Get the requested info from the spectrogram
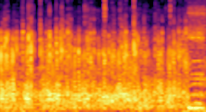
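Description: Canopy bag dragged along a paved road: a steady, grainy scraping of fabric over the asphalt.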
